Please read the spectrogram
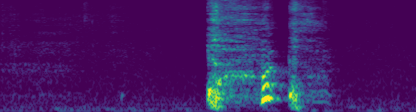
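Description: A person coughing, a quick burst of two or three coughs lasting about half a second, starting about a second in.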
